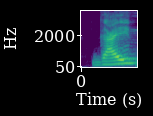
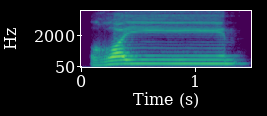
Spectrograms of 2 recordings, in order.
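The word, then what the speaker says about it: غ: এই অক্ষরটা গলার শেষ ভাগ থেকে এই অক্ষরটা উচ্চারণ করবো একটু মোটা আওয়াজে গাইন বলবো না এটা হবে গাইন গাইন জোরে জোরে গাইন মাশাল্লাহ এরপর আমরা এই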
